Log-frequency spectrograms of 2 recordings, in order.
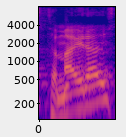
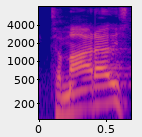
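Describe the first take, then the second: First: "tomatoes" said with an ay, to-MAY-toes; tomayto pronunciation. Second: "Tomatoes" said with a broad ah, to-MAH-toes; tomahto pronunciation. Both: Shown as a demonstration. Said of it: "depending on how you want to say them".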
